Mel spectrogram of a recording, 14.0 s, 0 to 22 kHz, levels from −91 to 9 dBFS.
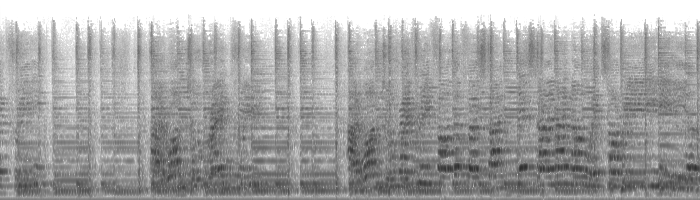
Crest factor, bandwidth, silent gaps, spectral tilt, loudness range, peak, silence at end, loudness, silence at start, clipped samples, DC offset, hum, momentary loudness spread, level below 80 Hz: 14 dB; 15 kHz; none; -3.5 dB/octave; 6 LU; -4 dBFS; 0 s; -19 LUFS; 0 s; under 0.1%; 0.6%; none; 11 LU; -60 dBFS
